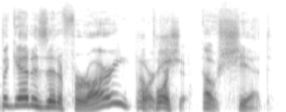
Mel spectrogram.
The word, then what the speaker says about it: Porsche: son of a PS it's pronounced Porsche bonus Point damn bonus Cody thought of everything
